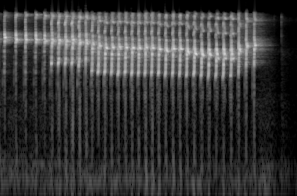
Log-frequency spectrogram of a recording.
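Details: Fighter lovebird in full continuous song, called gacor, used as a lure to prompt other lovebirds to sing: a fast, chattering trill of high, sharp notes that drifts slightly lower for about four seconds, then stops abruptly.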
